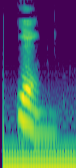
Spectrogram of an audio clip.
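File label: "ieng2", Teochew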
